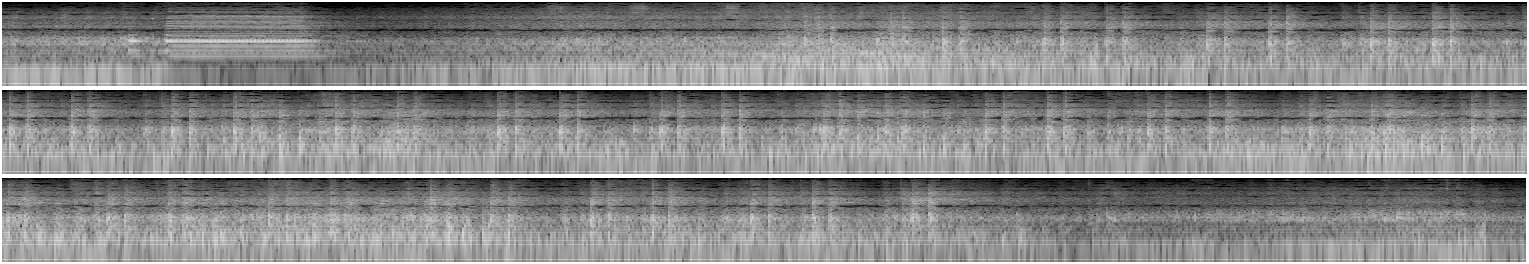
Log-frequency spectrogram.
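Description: A diesel locomotive's horn sounds one short blast about a second in. An express passenger train then passes at speed: a loud rush of rolling noise with a steady rapid clatter of wheels on the rails, which builds over a few seconds, holds, and dies away near the end.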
